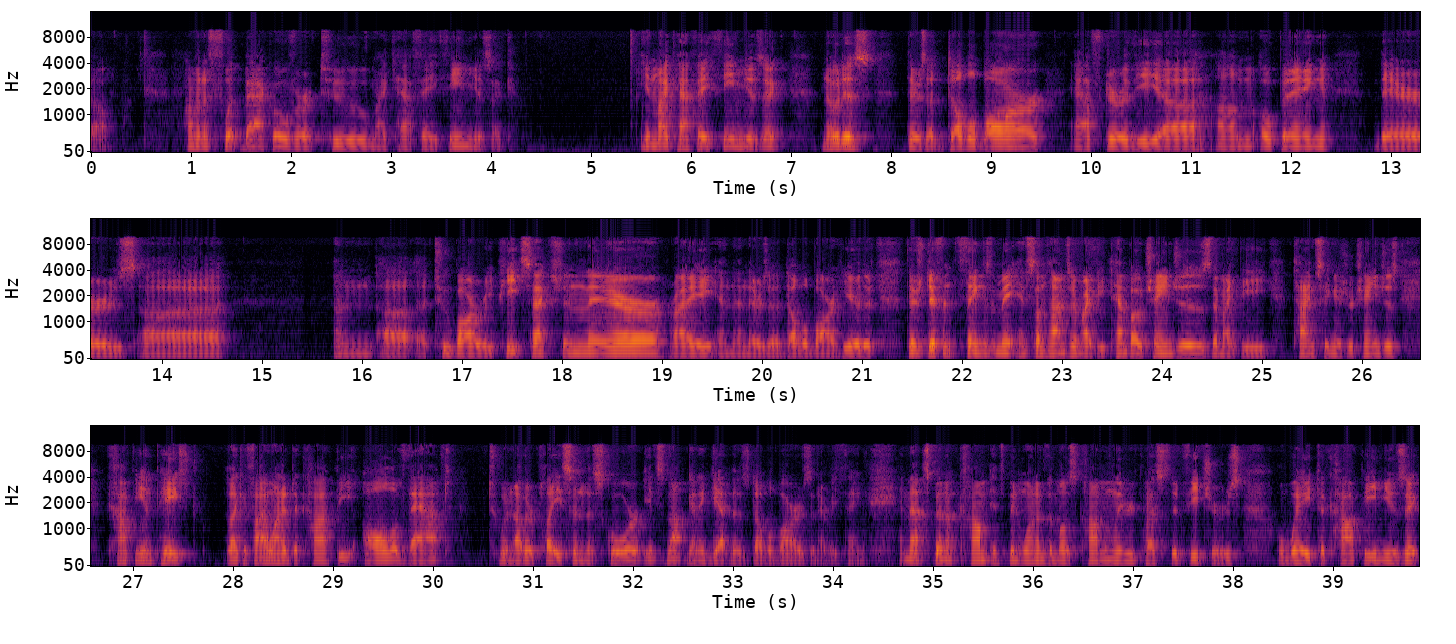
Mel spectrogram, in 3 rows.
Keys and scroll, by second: 4.3 Home.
